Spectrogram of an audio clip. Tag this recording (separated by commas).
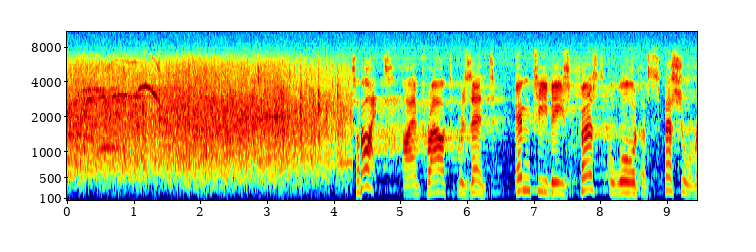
Speech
